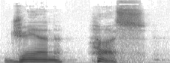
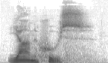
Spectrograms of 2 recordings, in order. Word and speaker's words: Jan Hus: You'll see in your notes that the first name of this positive example I'd want to give to you, and you might be tempted to pronounce it Jan Hus or John Hus, but his mommy would have pronounced it a little differently. She would have named him Jan Hus.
